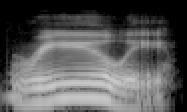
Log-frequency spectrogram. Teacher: Or to show that you're not so interested in the conversation with downward intonation.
